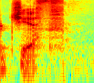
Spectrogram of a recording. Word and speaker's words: GIF: The G is a soft G for GIF.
